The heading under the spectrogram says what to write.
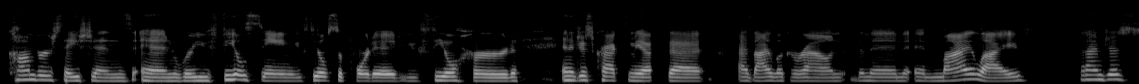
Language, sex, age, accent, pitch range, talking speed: English, female, 20-39, American, 170-210 Hz, 165 wpm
